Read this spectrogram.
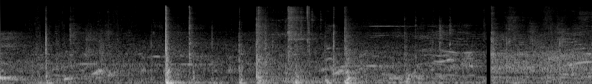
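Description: Basketballs thump against hoops and bounce.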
